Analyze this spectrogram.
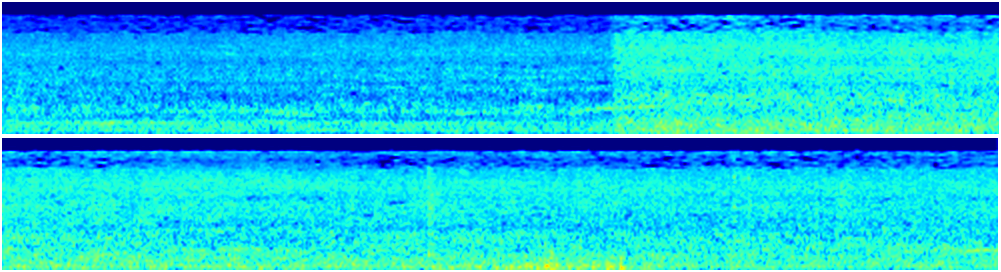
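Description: Steady rushing noise that jumps suddenly louder and brighter about three seconds in, with a brief low rumble about eight seconds in.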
